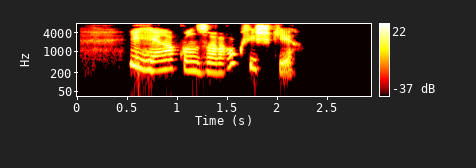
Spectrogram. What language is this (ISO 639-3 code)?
kab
